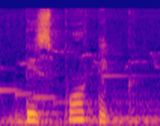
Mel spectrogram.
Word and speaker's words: despotic: तुसी इस वर्ड नू किस तरह प्रोनाउंस करते हो, डेस्पोटिक या डिस्पोटिक? कमेंट करके दसो। The right pronunciation is डिस्पोटिक।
